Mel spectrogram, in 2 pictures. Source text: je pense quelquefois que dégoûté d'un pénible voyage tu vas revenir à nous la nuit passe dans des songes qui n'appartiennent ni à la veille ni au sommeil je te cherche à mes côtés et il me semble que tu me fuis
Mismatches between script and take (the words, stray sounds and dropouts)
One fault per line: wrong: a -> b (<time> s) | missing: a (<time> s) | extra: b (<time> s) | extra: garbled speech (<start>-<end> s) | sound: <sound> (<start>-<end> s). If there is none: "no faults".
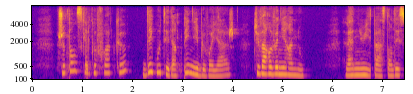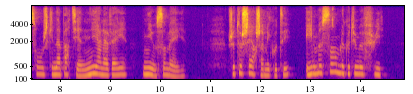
no faults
